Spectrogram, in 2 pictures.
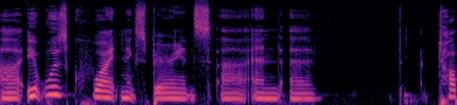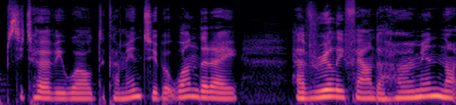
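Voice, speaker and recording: Heard on a very clean recording with a silent background, the voice has a dark, mellow tone and an Australian accent. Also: woman. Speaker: gun rights advocate. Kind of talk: podcast interview.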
